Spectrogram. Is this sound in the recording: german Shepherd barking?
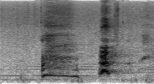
yes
